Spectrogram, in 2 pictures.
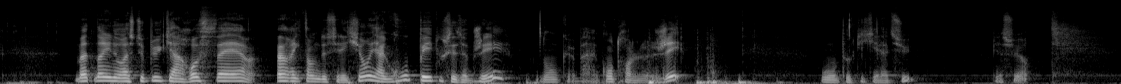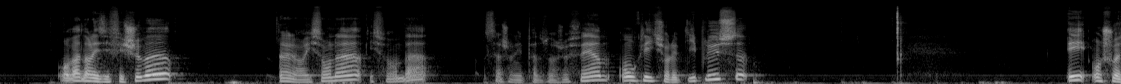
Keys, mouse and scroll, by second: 0.1 click, 0.7 click, 1.3-2.7 drag, 6.6 ctrl+g, 11.3 click, 12.4 click, 14.8 click, 15.6 click, 17.8 click, 19.2 click, 22.1 click.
